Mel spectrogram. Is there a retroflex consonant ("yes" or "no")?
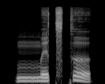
no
